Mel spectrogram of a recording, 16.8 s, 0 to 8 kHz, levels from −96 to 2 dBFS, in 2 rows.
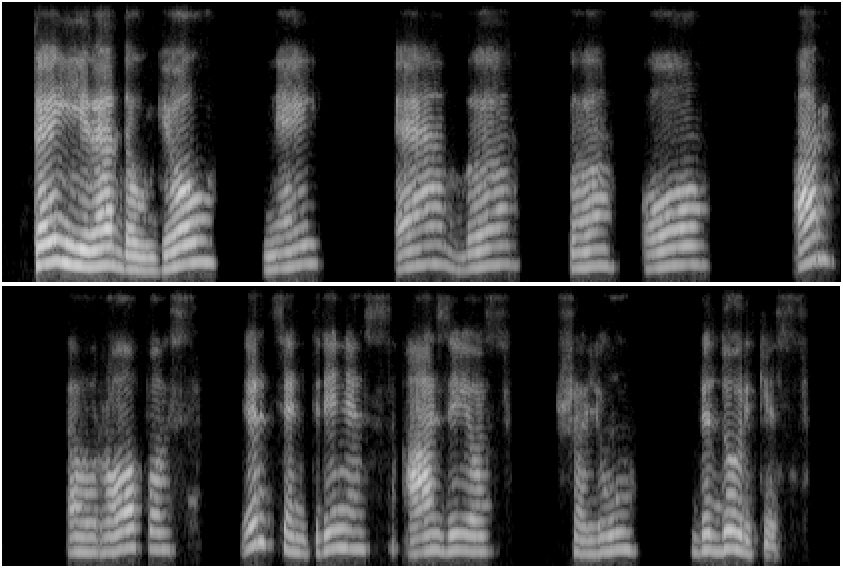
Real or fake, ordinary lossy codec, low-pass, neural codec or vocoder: fake; Opus, 32 kbps; 7.2 kHz; codec, 16 kHz, 8 kbps, FreqCodec, smaller model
